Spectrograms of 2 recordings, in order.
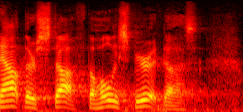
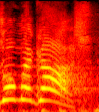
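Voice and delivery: astonished exclaim; 4 dB louder, slower than usual. Retold or imitated. Man feels liver healed.

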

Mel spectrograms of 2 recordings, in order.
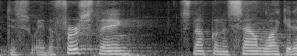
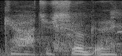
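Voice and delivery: whispered prayer, soft and slow; 8 dB quieter, slower than usual. Real, not acted. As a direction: breathe it to God as a private prayer. Private prayer mid sermon.

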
